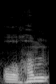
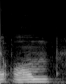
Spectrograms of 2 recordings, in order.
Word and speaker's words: ओम: देखो, ओम वैसे इनका उच्चारण की दृष्टि से देखें तो ओहम इनका नाम लिया जाता है, पर अपने ओम ही मिलता है किताबों में।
